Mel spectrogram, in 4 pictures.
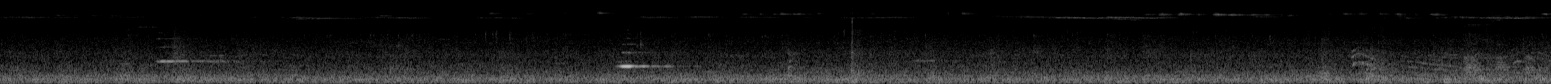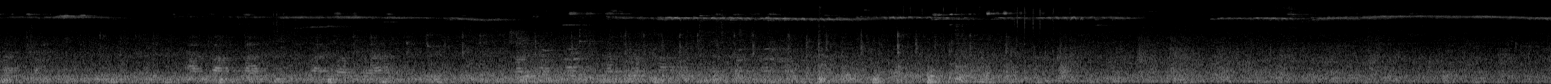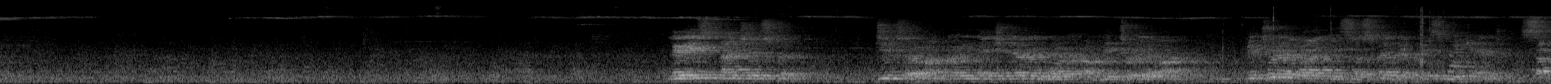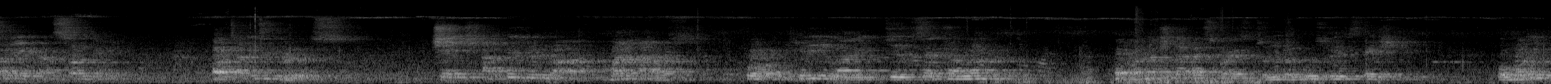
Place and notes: {"title": "tottenham hale", "description": "train station.\nchanging from stansted express to the london tube.\nrecorded july 18, 2008.", "latitude": "51.59", "longitude": "-0.06", "altitude": "11", "timezone": "GMT+1"}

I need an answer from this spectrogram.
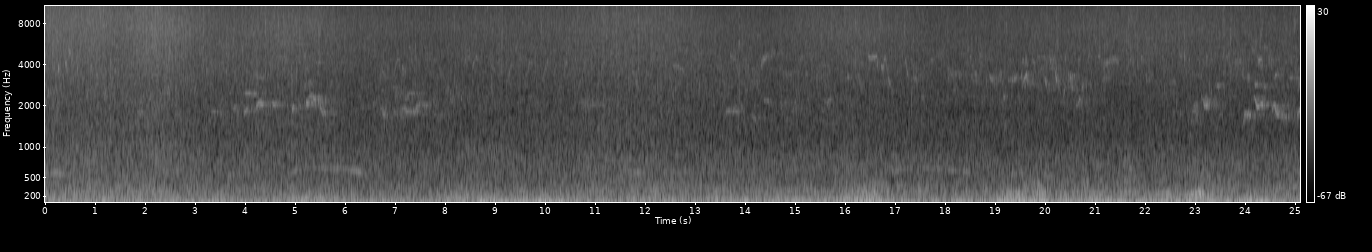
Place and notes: {"title": "Beselich, Niedertiefenbach - forest edge, leaves in wind", "date": "2014-04-21 18:35:00", "description": "windy edge of a young forest\n(Sony PCM D50, Primo EM172)", "latitude": "50.44", "longitude": "8.15", "altitude": "231", "timezone": "Europe/Berlin"}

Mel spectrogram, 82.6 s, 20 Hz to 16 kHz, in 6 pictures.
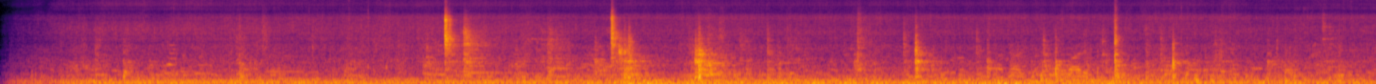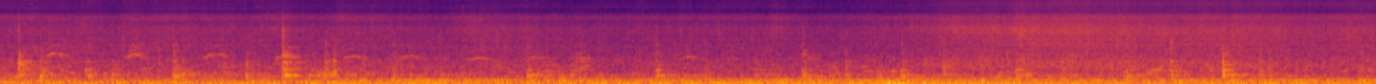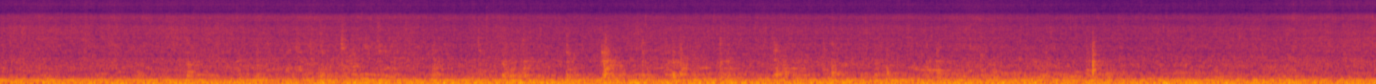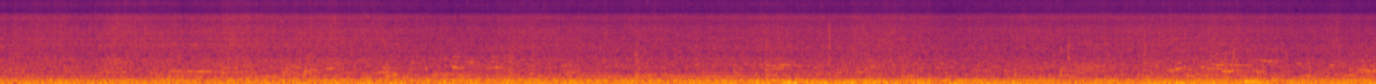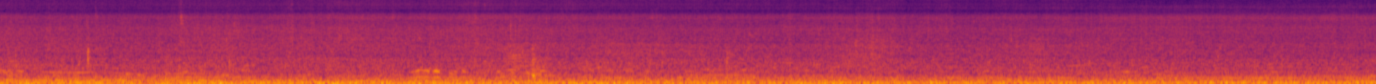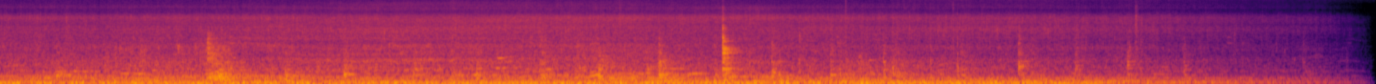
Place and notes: {"title": "France - Ferry landing in Groix", "date": "2015-08-05 16:30:00", "description": "People are waiting on the outside deck of the Ferry landing in the island Groix.", "latitude": "47.64", "longitude": "-3.45", "timezone": "GMT+1"}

